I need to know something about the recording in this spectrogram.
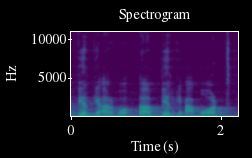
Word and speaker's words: Pirkei Avot: Cara membacanya Pirkei Avot, artinya the ethic of the fathers.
